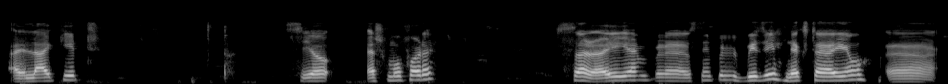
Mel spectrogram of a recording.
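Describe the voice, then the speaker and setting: A man from Bangladesh speaking haltingly in broken English on a video call, with many fillers. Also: a little high, smooth, no room sound. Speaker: webinar participant. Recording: muffled lo-fi call audio.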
